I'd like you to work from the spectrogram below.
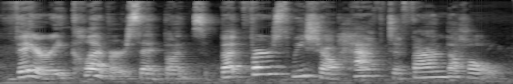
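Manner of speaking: lively, expressive storytelling voice; dramatic story reading. Shown as a demonstration. 4-H agent demonstrating a dramatic reading for students, expressive storytelling. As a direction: read it out like a performance for kids.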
